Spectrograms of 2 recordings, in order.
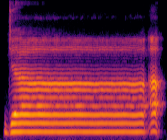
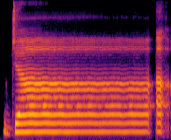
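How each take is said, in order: The two takes are said the same way.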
